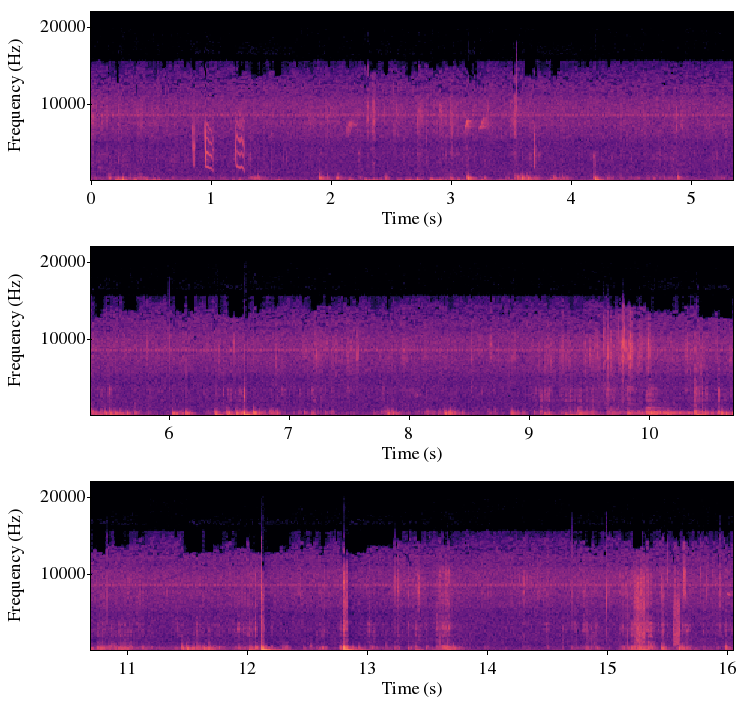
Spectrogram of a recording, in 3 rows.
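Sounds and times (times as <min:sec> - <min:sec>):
soft knocks and rustling patter: 0:00.0 - 0:16.0
downward-sliding bird chirps: 0:00.2 - 0:05.0.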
